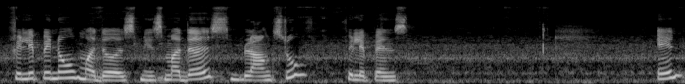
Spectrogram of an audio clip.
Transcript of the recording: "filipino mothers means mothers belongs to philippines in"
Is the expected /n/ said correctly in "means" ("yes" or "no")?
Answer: no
